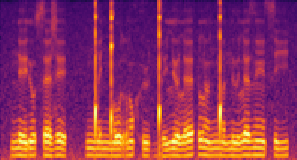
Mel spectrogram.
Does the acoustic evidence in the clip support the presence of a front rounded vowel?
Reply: no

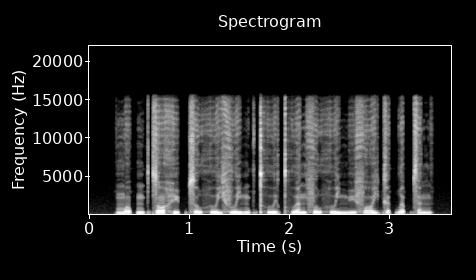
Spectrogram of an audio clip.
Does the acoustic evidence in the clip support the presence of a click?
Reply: no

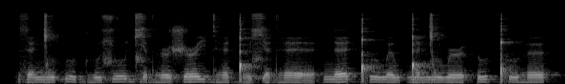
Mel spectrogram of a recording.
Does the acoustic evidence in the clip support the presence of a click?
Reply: yes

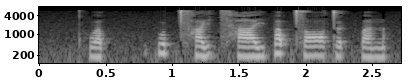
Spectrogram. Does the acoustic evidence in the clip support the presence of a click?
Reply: no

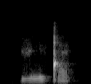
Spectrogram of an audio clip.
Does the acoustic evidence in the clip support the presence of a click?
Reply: yes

